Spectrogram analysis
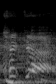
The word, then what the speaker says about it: Kick-Ass: Yo, Kick-Ass! Who is this guy? He's claiming to be the world's first real supervillain. Ma come lo pronuncio? Con la A.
